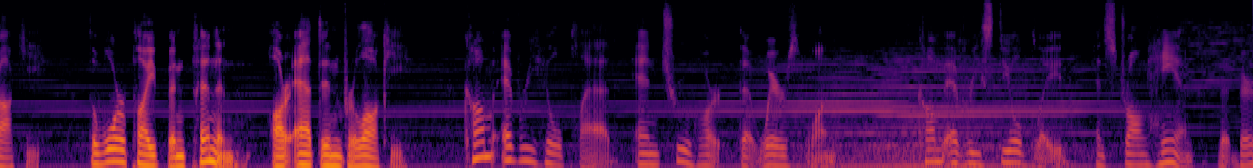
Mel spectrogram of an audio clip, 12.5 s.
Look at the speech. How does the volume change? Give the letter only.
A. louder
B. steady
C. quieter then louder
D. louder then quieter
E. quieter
E.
